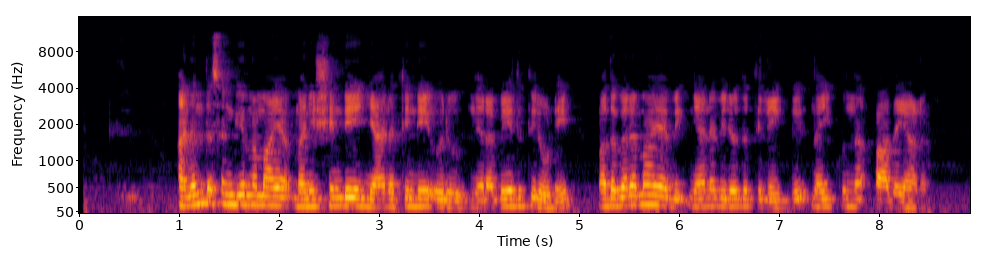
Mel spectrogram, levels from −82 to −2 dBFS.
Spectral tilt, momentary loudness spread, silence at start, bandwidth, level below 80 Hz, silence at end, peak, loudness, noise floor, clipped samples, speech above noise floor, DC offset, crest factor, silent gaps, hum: -7 dB/octave; 8 LU; 0.05 s; 11.5 kHz; -52 dBFS; 0.4 s; -4 dBFS; -22 LUFS; -48 dBFS; under 0.1%; 27 dB; under 0.1%; 18 dB; none; none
